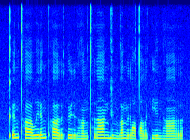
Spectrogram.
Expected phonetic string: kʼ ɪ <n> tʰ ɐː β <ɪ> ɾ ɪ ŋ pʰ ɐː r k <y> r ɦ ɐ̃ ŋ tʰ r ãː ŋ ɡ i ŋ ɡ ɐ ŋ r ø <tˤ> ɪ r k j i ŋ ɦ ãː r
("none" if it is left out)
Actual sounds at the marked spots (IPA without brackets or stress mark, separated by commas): ŋ, i, y, tˤ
